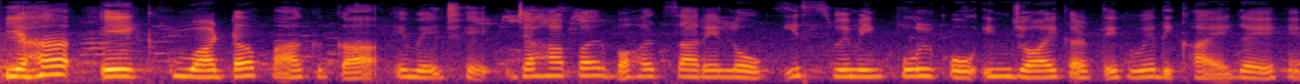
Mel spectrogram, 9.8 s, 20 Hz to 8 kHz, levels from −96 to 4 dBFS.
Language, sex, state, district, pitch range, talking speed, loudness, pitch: Hindi, female, Madhya Pradesh, Dhar, 190-220 Hz, 135 wpm, -18 LUFS, 205 Hz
